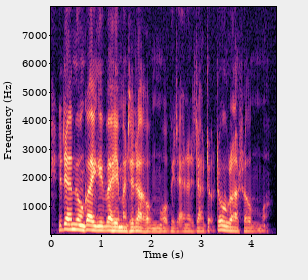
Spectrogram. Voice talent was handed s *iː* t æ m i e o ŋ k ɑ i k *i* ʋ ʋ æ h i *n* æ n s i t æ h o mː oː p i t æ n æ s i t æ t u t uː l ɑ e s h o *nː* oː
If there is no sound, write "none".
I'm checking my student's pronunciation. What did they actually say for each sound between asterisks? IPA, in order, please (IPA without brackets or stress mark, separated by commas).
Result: i, i, m, mː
